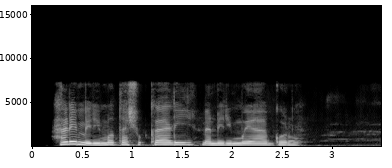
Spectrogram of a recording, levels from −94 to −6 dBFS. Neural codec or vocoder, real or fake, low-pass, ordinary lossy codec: codec, 16 kHz, 4 kbps, X-Codec, HuBERT features, trained on balanced general audio; fake; 7.2 kHz; none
